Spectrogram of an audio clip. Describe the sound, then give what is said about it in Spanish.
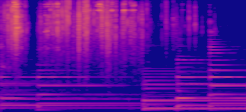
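Metal shackles rattle and clink in a jangling burst for a second or so, then settle, while a steady low musical drone with shifting chords plays underneath. “cómo unos grilletes se empiezan a mover.”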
